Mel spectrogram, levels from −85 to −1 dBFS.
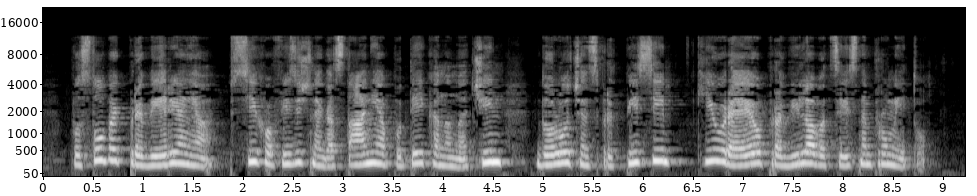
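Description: HE-AAC compression damage runs through this speech clip from start to finish, and it is heavy. The treble sounds resynthesised rather than captured: above the crossover, copied lower bands fill the top, so s sounds come out gritty and metallic. This likely stems from a very low bitrate, around 16 kbps.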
